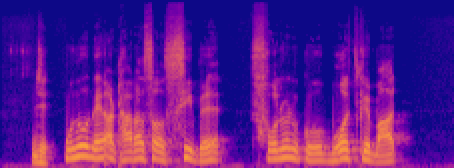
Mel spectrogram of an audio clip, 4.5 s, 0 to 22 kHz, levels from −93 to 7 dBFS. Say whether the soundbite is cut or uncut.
uncut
